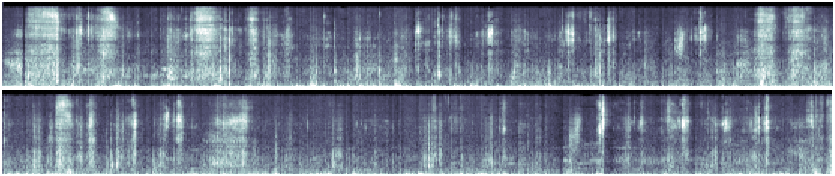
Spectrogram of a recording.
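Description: Close-miked biting and chewing of spicy boneless chicken feet: wet, irregular mouth clicks and crunchy bites.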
